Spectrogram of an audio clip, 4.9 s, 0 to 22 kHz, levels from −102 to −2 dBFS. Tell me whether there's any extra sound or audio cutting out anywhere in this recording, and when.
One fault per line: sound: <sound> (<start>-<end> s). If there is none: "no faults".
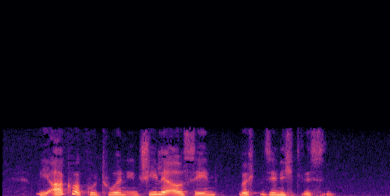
no faults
